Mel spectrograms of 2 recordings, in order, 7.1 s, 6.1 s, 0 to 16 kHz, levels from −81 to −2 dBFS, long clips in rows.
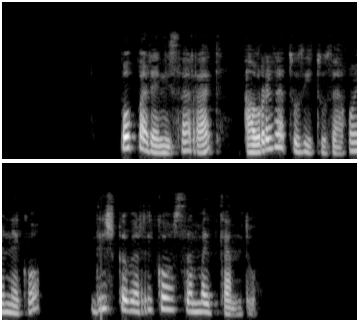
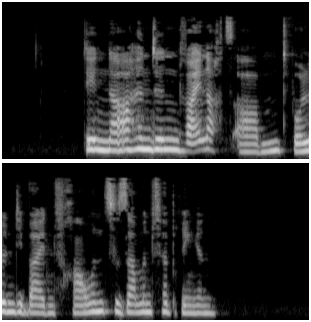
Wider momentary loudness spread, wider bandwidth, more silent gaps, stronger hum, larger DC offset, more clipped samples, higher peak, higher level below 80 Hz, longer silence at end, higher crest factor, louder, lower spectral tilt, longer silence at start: first, 13 LU vs 10 LU; second, 7.8 kHz vs 11.5 kHz; first, 2.32-2.36 s, 3.97-4.43 s vs none; neither; neither; neither; first, 0 dBFS vs -4 dBFS; about the same, -66 dBFS vs -70 dBFS; about the same, 1.05 s vs 0.95 s; about the same, 22 dB vs 18 dB; about the same, -22 LUFS vs -22 LUFS; first, -7.5 dB/octave vs -4.5 dB/octave; first, 1.2 s vs 0.8 s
